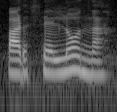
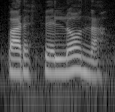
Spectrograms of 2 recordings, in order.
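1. 가운데 자음은 th 소리입니다. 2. 가운데 자음은 th 소리입니다.

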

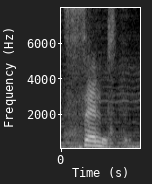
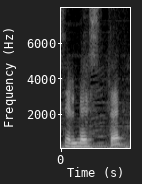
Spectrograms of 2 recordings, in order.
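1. El acento cae en la primera sílaba. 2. El acento cae en una sílaba posterior. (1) "es Celeste. porque la tilde está en la primera" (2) "no es Celeste"

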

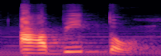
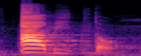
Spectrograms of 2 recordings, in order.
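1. El acento está en la segunda sílaba. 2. El acento está en la primera sílaba. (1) "En la segunda sílaba, o sea, en la penúltima sílaba" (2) "Está la mayor fuerza de voz en la antepenúltima sílaba"

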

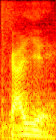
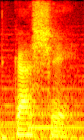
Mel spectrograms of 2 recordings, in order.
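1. Từ này được đọc theo giọng Tây Ban Nha Mexico. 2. Từ này được đọc theo giọng Tây Ban Nha Argentina. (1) "Qua tiếng Mễ" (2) "những nước như là Argentina thì họ lại nói là"

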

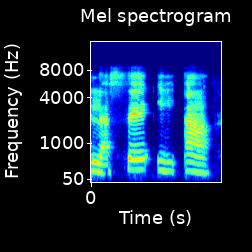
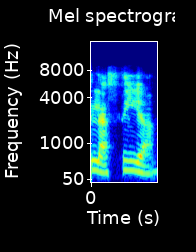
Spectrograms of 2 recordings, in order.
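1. La CIA se deletrea letra por letra. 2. La CIA se lee como una sola palabra. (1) "se dice la CIA" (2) "no se dice la CIA"

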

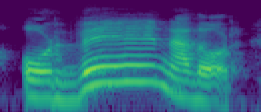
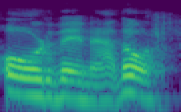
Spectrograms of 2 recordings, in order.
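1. La tónica está en la segunda sílaba. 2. La tónica está en la cuarta sílaba. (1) "Si fuese de" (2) "Y si es dor"

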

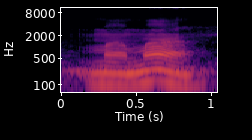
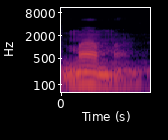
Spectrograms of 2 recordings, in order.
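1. La acentuada es la segunda sílaba. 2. La acentuada es la primera sílaba.

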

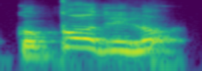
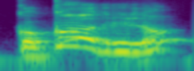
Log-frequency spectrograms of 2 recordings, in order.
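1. El acento está en la segunda sílaba. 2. El acento está en la segunda sílaba.

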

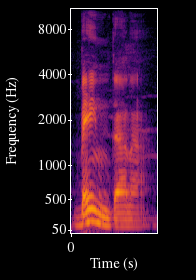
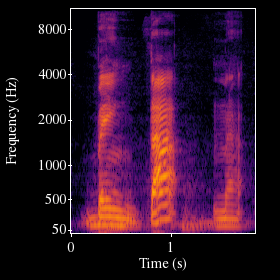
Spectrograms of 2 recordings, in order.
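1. La fuerza está en la primera sílaba. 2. La fuerza está en la sílaba del medio. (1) "Comenzamos con ven, ... suena rara" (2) "esa suena bien"

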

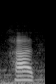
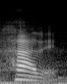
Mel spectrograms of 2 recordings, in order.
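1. La vocal es un sonido 'a' corto y abierto. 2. La vocal es un sonido 'ay' largo y deslizante. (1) "sino es un jad" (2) "como un J-A-D, jade"

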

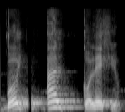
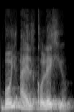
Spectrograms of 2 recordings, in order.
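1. 'A' y 'el' se unen en una sola palabra, 'al'. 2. 'A' y 'el' se dicen como palabras separadas. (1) "Lo correcto es voy al colegio" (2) "Está mal dicho eso"

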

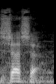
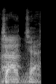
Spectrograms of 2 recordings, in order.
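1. La consonante es un sonido 'sh'. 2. La consonante es un sonido 'ch'. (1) "Y usted dice shasha" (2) "muchacha, así, chacha"

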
